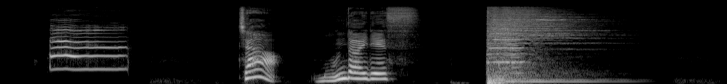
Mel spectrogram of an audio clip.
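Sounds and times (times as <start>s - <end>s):
cat meowing: 0.5s - 1.4s
speech: 2.4s - 4.2s.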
